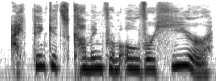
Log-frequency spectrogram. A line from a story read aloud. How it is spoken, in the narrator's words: Georgia whispered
